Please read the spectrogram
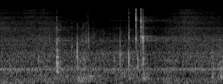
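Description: Rotary ROPP aluminium-cap capping machine running with a steady hum, with sharp metallic clinks about half a second in and a quick cluster of them around a second and a half in.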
